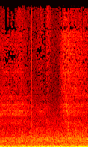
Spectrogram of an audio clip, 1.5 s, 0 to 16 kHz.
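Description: Steady low rumble of road and engine noise inside the cabin of a V8 Lexus cruising at speed on the M4 motorway, a constant dense drone with no speech.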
